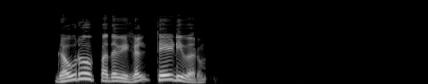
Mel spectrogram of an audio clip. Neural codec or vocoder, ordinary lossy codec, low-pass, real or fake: none; none; none; real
